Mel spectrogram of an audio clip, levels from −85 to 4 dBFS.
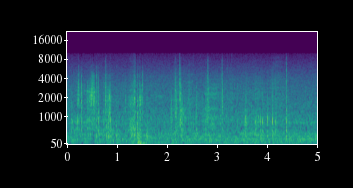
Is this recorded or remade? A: recorded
